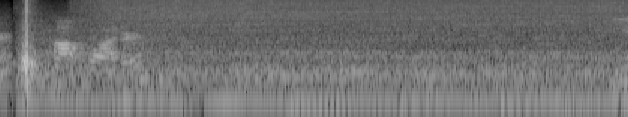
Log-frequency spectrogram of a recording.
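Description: A kitchen faucet running, its water streaming into a saucepan with a steady hiss. A sharp click comes just at the start.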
